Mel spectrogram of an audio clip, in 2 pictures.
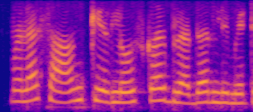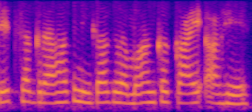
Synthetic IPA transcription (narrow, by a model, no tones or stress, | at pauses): məlasaŋɡkiɾloskəɾbɾəd̪əɾlimiʈed̪̚t͡saɡɾaɦəkniɡaɡɾəmaŋkkajʔaɦe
